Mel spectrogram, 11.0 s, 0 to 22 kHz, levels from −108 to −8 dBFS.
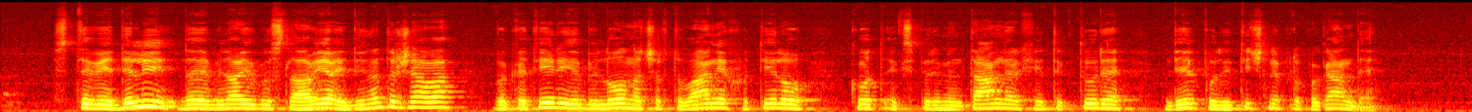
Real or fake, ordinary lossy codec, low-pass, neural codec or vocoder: real; none; 19.8 kHz; none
